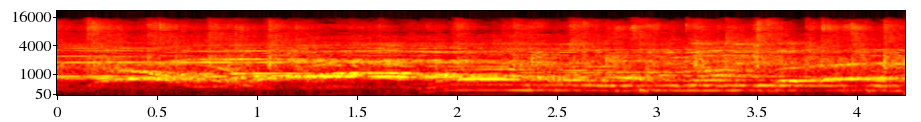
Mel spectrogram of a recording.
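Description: Audience cheering and whooping at the end of a live song, many voices rising and falling in pitch together.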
